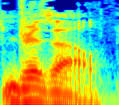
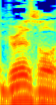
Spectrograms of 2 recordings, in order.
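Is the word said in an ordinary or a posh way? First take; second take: posh; ordinary. First: The word is said in a posh, refined way. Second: The word is said in an ordinary, plain way. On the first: The speaker wants to sound more refined. The speaker calls it right. "we're a little more highfalutin than that, so it's drizzle" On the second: This is the common, everyday way to say it. The speaker calls it wrong. "We don't say drizzle here"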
